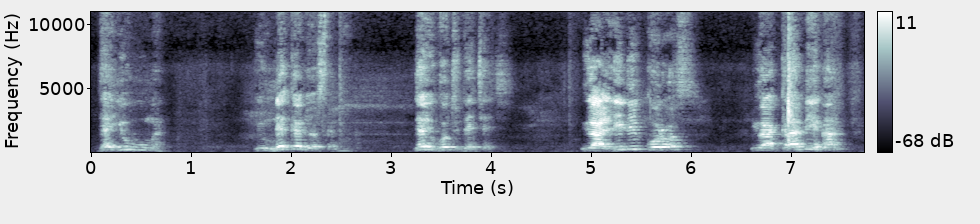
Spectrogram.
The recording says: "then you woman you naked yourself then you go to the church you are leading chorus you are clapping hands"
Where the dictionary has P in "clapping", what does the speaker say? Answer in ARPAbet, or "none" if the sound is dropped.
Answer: B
